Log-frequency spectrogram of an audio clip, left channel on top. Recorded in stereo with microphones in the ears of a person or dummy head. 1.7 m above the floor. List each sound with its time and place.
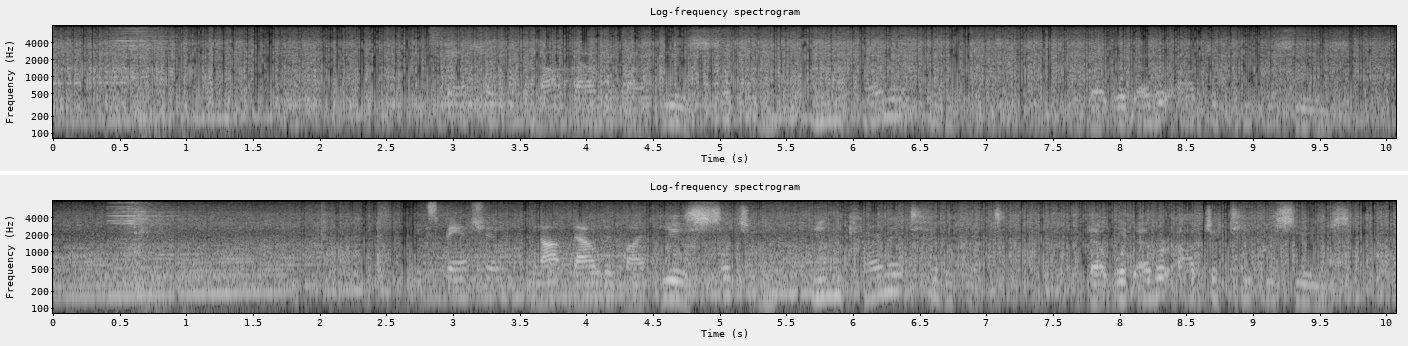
0.4 s a thud: 55° right (ahead or behind), 2.5 m
2.7 s a man speaking: 60° right (ahead or behind), 0.9 m
4.5 s a man speaking: 40° right (ahead or behind), 0.6 m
